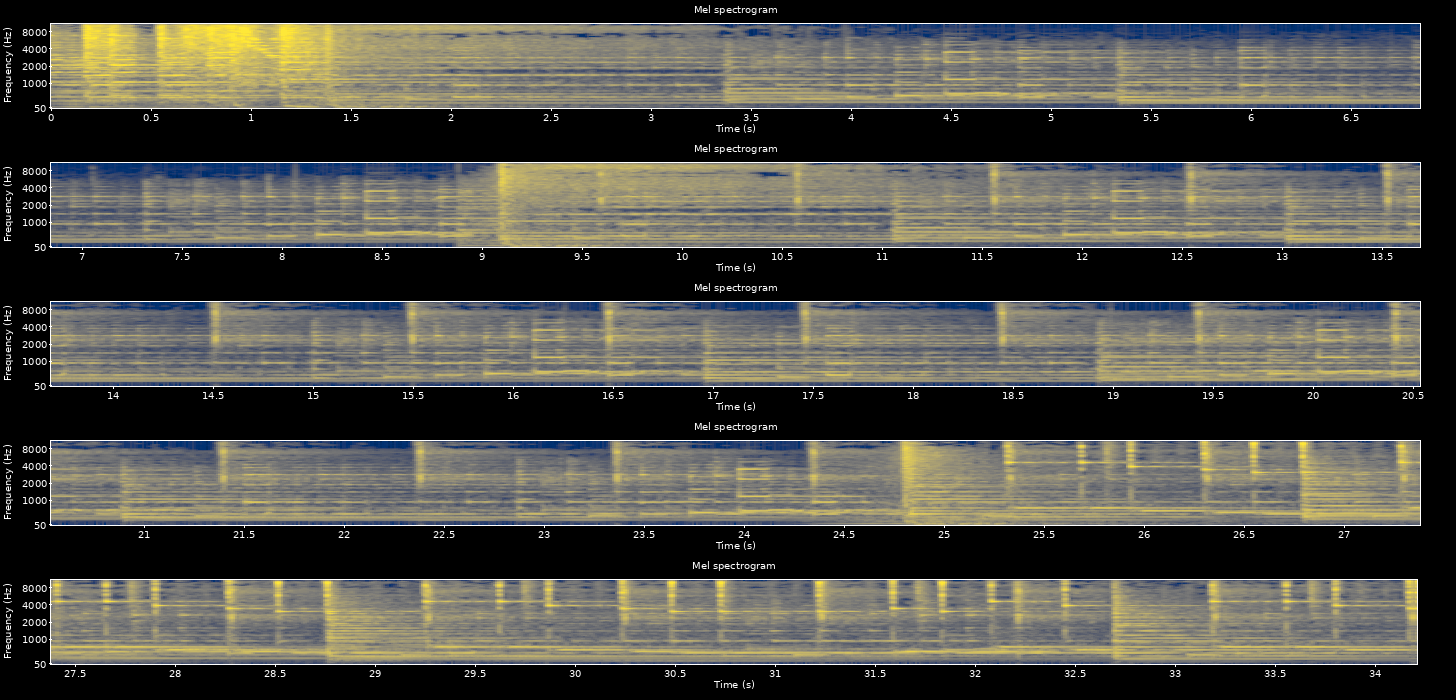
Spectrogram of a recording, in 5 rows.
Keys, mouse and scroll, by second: 0.5 click, 1.5 Return, 2.7 click, 5.6 Return, 6.8 click, 7.8 Return, 9.4 click, 9.9 t, 10.7 click, 11.6 Return, 12.5 space, 14.6 click, 14.8-15.4 typing, 15.9 click, 17.1 ctrl+d, 18.3-19.8 drag, 19.8 [, 20.3 click, 20.5 space, 21.9 click, 24.7 Return, 25.4 space, 28.0 click, 29.9 ctrl+d.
